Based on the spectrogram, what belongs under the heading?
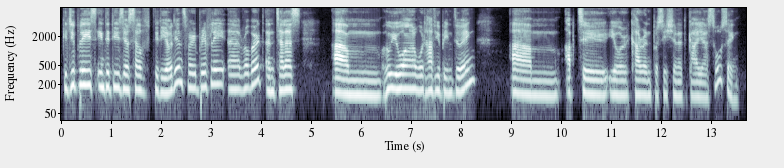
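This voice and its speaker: A man's voice: mid-range voice, slow pace, a little mellow, dry recording. Male host, dry close sound. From Spain. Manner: friendly, hesitant, many fillers like "like" and "um". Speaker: podcast host. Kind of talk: interview hosting.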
